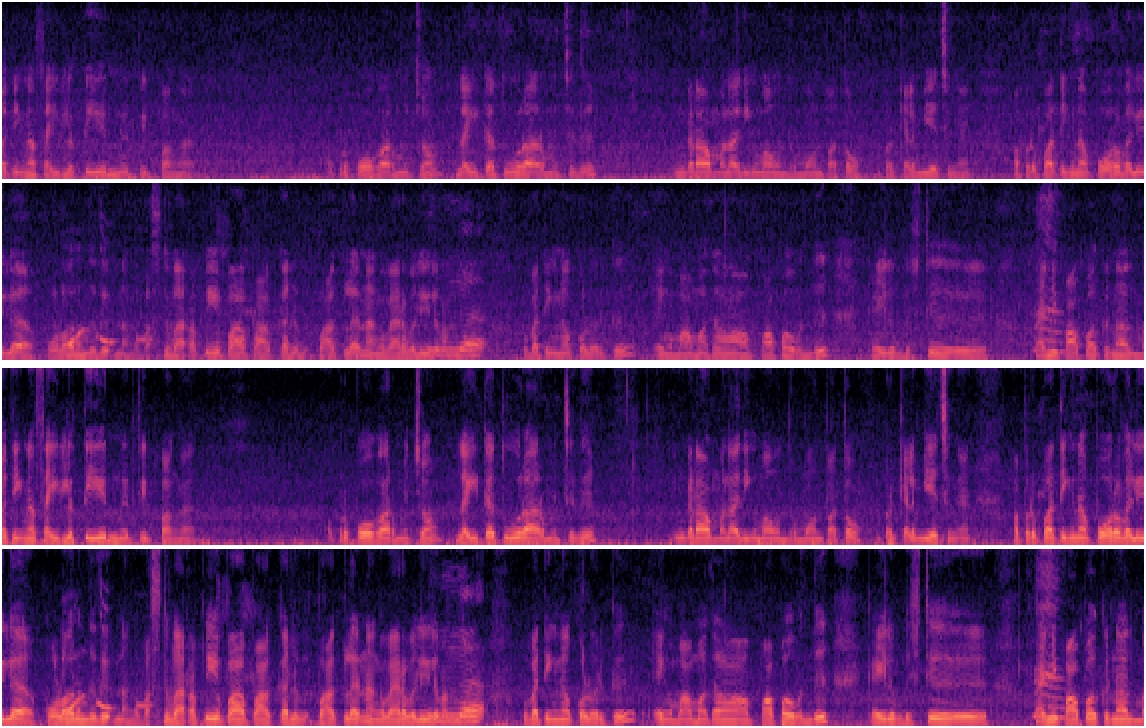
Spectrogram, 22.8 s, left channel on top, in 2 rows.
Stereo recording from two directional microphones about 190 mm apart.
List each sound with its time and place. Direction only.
0.0 s speech: 25° right (ahead or behind)
3.6 s speech: 25° right (ahead or behind)
16.0 s speech: 40° right (ahead or behind)
16.6 s speech: 30° right (ahead or behind)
